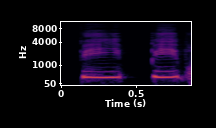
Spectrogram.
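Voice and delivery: high, short monitor beeps; imitated machine beeps. Describing his friend in the ICU, high imitated beeps.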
